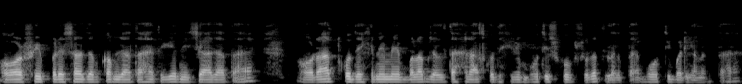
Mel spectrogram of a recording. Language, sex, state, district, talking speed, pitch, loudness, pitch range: Hindi, male, Bihar, Samastipur, 265 wpm, 115 Hz, -25 LUFS, 110-120 Hz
